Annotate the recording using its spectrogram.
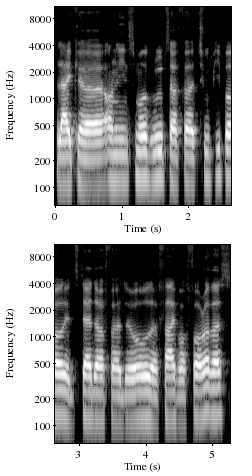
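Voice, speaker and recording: A man speaks with a French accent at a moderate pace, hardly any pauses. His medium-pitched voice has monotone, flat intonation. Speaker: rock band musician. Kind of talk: interview.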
